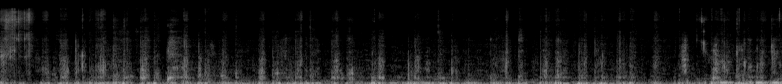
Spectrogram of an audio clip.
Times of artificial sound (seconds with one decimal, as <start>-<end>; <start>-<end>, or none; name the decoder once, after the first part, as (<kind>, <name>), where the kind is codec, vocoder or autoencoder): 0.0-3.6 (autoencoder, DAC-VAE); 4.3-7.8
